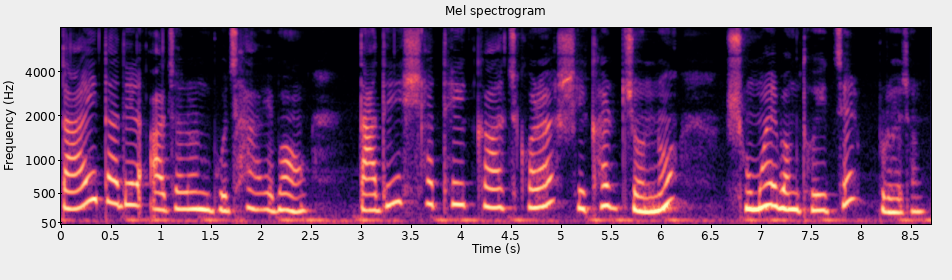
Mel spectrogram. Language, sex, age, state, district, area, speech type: Bengali, female, 18-30, West Bengal, Cooch Behar, urban, spontaneous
